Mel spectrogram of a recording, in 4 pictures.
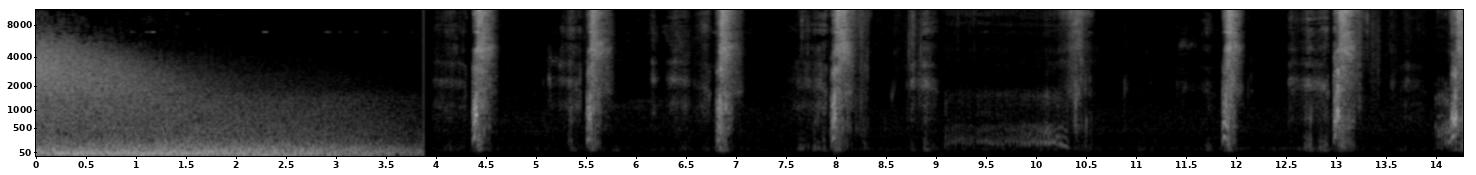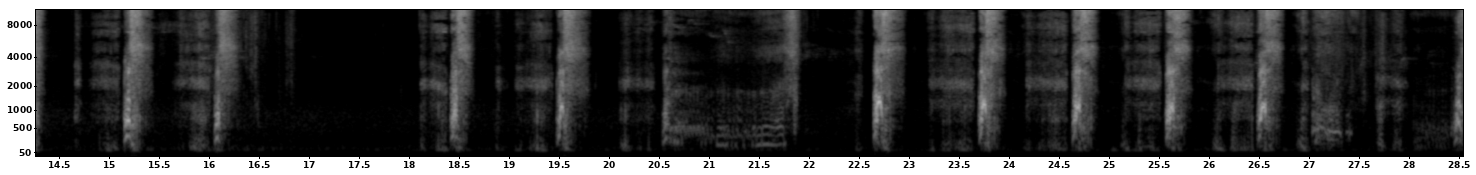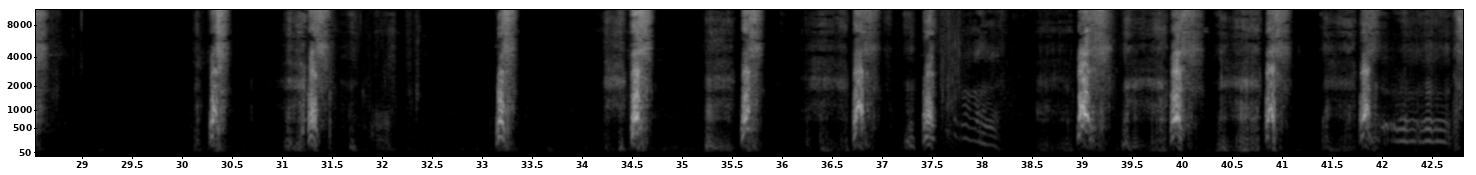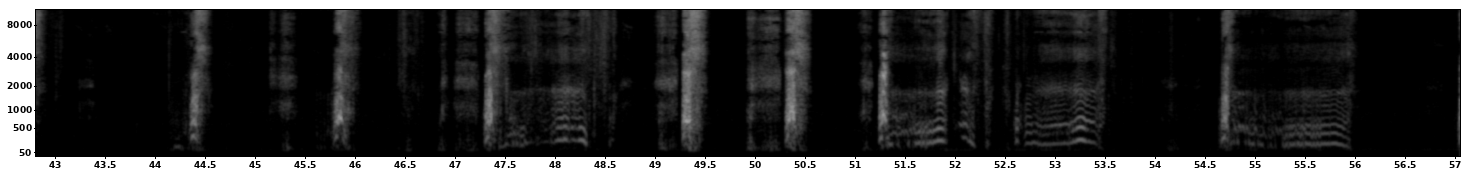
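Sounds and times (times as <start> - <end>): dog growling: 7.6 - 10.6, 20.1 - 22.0, 36.3 - 43.0, 46.9 - 53.7, 54.6 - 56.1
dog barking: 34.5 - 34.7, 39.0 - 39.3.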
